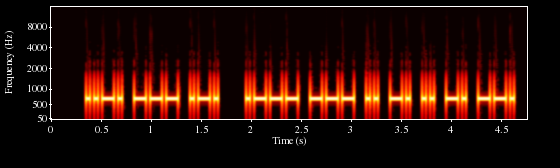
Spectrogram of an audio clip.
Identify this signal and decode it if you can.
Morse code, heard as a keyed tone, about 30 wpm, 700 Hz. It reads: FOR JOINING
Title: Sets of 5 Words Encore 30wpm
